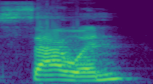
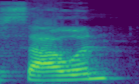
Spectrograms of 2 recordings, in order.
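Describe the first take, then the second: First: It is said with the TV-show pronunciation. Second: It is said with the Irish pronunciation. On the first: The speaker calls it wrong. "not Samhain as Buffy and Charmed would have led you to believe it was pronounced" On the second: The speaker calls it right. "It's from the the festival of Samhain"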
